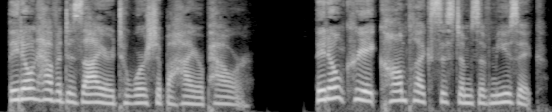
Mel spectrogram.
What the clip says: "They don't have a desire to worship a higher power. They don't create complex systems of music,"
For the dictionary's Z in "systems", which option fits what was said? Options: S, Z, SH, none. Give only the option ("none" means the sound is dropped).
Z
